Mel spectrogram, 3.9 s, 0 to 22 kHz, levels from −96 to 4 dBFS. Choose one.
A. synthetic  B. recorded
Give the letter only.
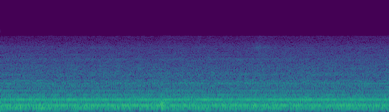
A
